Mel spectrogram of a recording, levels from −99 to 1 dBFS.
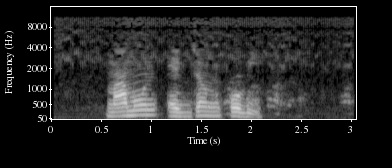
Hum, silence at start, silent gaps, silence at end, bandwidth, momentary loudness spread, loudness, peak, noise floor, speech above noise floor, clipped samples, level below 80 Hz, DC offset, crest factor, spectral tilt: none; 0.55 s; none; 0.1 s; 11.5 kHz; 12 LU; -26 LUFS; -10 dBFS; -59 dBFS; 34 dB; under 0.1%; -64 dBFS; under 0.1%; 18 dB; -7.5 dB/octave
